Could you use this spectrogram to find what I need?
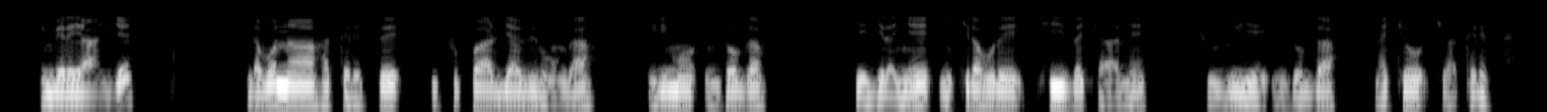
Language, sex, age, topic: Kinyarwanda, male, 36-49, finance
